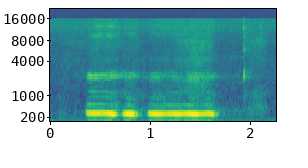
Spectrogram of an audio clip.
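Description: A woman humming: a short hummed note about a third of a second in, then a longer note held at nearly the same pitch.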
